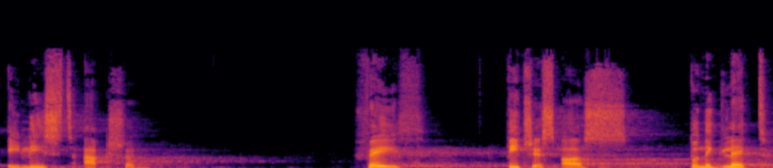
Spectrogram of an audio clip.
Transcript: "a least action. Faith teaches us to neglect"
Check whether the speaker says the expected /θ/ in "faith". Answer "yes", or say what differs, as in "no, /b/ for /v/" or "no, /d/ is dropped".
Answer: yes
